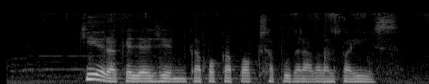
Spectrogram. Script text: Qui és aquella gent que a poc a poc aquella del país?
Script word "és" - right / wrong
wrong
